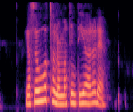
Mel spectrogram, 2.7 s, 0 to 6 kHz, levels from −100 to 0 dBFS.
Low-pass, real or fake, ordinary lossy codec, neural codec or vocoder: 5.4 kHz; fake; MP3, 32 kbps; codec, 16 kHz, 2 kbps, X-Codec, WavLM features, trained on Multilingual LibriSpeech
